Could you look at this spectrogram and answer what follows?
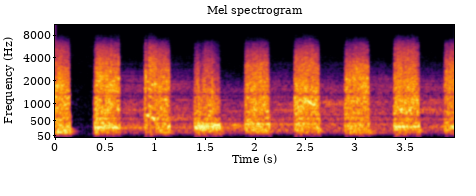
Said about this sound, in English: The screeches are not continuous. It goes from a fully saturated white noise to silence 10 or 11 times, right?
